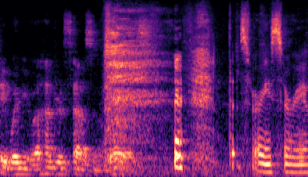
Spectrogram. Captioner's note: giggling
